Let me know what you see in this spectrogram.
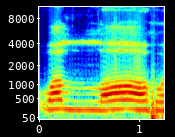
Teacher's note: এখানে আমরা লামটাকে মোটা করব ল মোটা করে পড়ব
